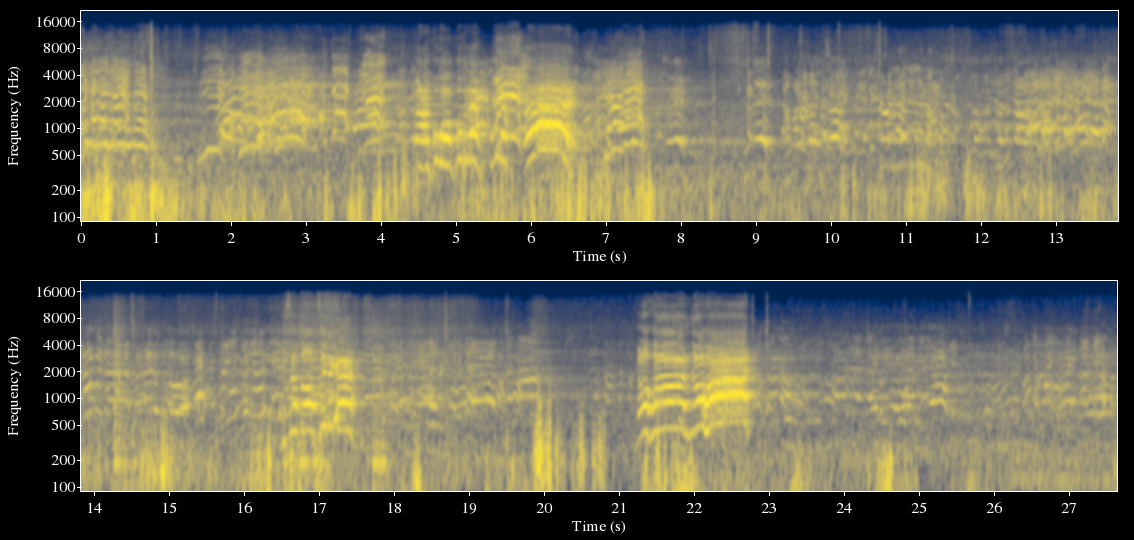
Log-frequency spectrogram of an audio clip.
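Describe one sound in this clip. Young players shout and call to each other outdoors, some distance away.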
